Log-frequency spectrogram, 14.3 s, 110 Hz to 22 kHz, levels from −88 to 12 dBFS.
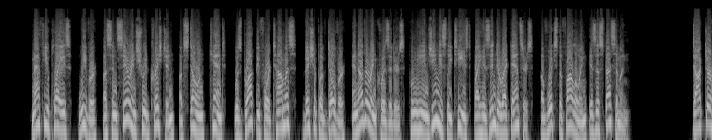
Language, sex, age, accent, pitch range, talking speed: English, male, 40-59, American, 130-180 Hz, 155 wpm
